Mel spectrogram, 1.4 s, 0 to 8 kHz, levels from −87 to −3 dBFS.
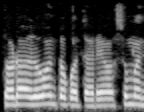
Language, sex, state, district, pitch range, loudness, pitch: Kannada, male, Karnataka, Gulbarga, 185-215 Hz, -14 LUFS, 205 Hz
